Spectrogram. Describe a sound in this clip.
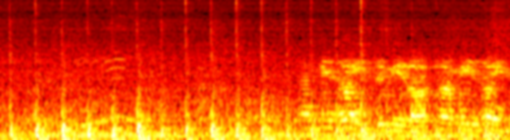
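A knife taps and slices against a cutting board.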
